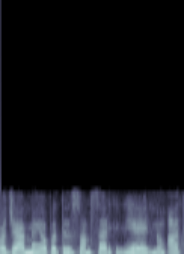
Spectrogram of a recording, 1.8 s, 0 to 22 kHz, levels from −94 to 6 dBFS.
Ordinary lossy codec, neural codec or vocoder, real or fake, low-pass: Opus, 64 kbps; codec, 16 kHz, 1.1 kbps, Voila-Tokenizer; fake; 5.4 kHz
